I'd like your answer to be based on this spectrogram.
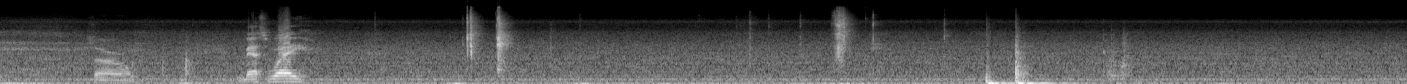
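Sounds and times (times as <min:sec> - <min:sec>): tape ripped off roll: 0:08.3 - 0:08.8
heavy dull knocks: 0:09.8 - 0:11.4.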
